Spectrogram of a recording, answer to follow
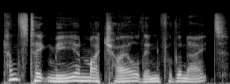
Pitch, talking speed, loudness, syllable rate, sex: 150 Hz, 260 wpm, -16 LUFS, 4.4 syllables/s, male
